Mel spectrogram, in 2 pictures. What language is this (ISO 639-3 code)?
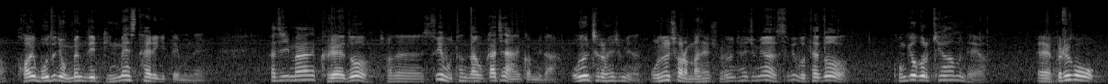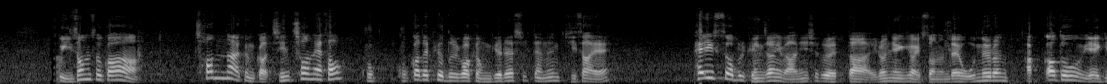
kor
